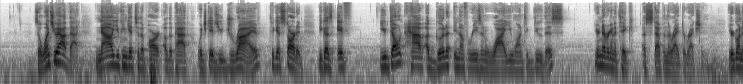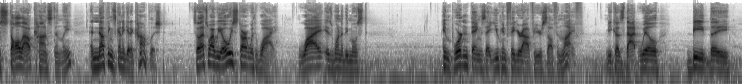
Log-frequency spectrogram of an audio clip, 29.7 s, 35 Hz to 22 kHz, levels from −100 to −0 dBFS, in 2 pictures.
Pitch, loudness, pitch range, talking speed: 115 Hz, -15 LUFS, 100-135 Hz, 180 wpm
